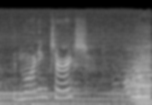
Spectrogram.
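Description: Live church praise music: the band drops out and a singer's voice holds a short, wavering phrase, then the bass and band come back in near the end.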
